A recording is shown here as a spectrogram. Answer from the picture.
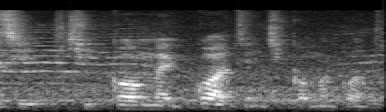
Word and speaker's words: Chicomecoatl: Bueno, esta es Chicomecoatl. ¿Ok? Que en náhuatl se pronuncia Chicomecoatl.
